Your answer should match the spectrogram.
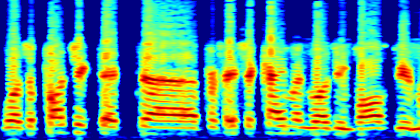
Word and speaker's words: Kamen: Has got some insights into Dean, how do you pronounce it? Kamen. Dean Kamen.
